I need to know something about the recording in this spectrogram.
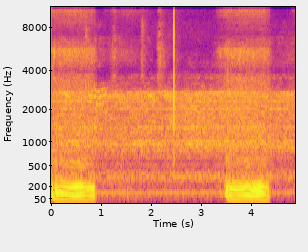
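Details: Pit bull sleeping on a couch: two low, rumbling snores about three and a half seconds apart, with quiet breathing and faint room noise between.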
